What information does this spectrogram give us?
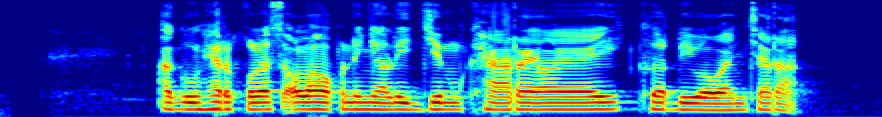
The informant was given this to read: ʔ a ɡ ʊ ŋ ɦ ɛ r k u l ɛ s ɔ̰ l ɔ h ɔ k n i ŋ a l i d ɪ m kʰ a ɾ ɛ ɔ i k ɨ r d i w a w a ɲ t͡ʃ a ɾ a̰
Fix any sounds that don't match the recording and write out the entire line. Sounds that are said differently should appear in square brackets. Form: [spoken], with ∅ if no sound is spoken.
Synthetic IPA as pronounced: ʔ a ɡ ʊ ŋ ɦ ɛ r k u l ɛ s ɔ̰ l ɔ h ɔ k n i ŋ a l i [d͡ʒ] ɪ m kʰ a ɾ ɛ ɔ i k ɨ r d i w a w a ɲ t͡ʃ a ɾ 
